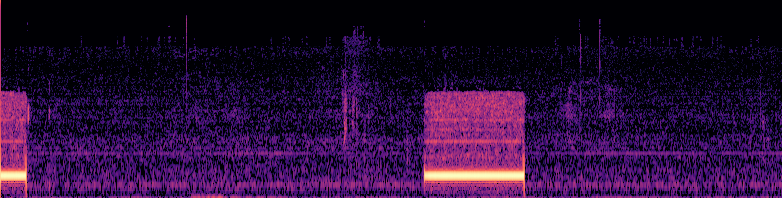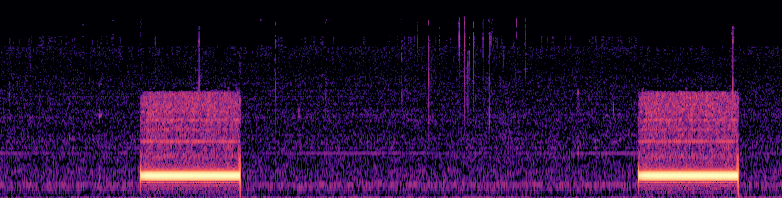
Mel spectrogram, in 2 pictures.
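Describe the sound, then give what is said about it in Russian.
Telephone ringback tone on an unanswered call: three long, steady mid-pitched beeps about five seconds apart, the tail of another at the very start, with quiet line hiss between them. “пока не берут. Абонент не отвечает или временно недоступен.”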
